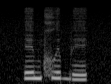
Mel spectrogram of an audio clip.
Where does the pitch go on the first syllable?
high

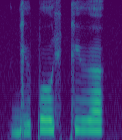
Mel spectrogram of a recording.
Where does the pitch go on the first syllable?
low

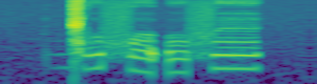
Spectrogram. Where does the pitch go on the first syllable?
high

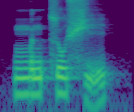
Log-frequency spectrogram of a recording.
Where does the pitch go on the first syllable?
high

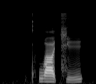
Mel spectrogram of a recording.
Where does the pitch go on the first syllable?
high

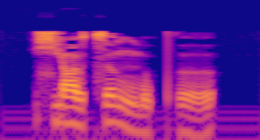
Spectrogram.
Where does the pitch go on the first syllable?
falling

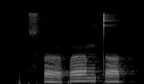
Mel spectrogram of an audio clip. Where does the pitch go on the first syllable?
low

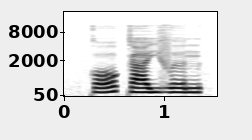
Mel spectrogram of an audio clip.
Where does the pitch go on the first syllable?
rising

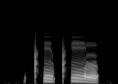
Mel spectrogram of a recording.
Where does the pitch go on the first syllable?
falling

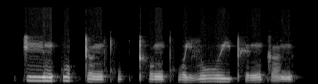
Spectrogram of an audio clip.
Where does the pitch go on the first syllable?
high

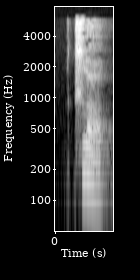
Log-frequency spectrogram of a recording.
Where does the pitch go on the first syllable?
falling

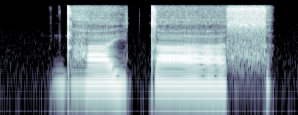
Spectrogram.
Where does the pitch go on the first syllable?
low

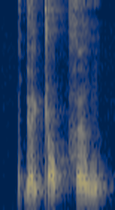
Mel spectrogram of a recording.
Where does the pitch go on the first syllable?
low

